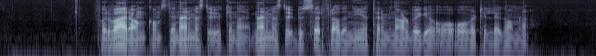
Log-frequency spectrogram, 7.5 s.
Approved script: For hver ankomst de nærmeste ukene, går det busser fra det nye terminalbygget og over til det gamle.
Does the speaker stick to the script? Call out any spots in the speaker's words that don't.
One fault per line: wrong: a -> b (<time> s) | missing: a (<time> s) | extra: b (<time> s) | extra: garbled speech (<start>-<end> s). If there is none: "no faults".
wrong: går -> nærmeste (3.2 s)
